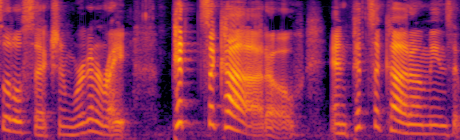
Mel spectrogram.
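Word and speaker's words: pizzicato: is spelled this way just like pizza is spelled with two Z's and we don't call it pizza wait you call it pizza it's almost like there's a T sound in there and now you know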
